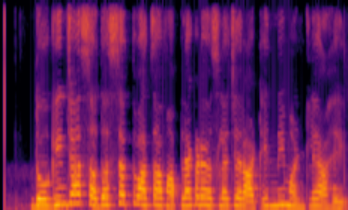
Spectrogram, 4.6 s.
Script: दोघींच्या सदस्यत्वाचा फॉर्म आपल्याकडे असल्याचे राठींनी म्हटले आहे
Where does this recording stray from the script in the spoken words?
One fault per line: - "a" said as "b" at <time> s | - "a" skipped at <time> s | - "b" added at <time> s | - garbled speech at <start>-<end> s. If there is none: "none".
- "फॉर्म" skipped at 2.1 s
